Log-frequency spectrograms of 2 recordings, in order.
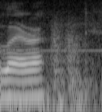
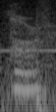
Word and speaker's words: Lara: How old are you, Lara? Laura. Laura. But it's spelled L-A-R-A. It's a pretty way of writing it.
